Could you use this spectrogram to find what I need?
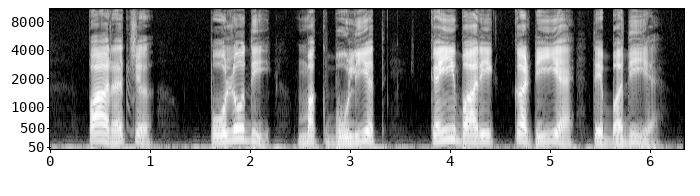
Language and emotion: Dogri, neutral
